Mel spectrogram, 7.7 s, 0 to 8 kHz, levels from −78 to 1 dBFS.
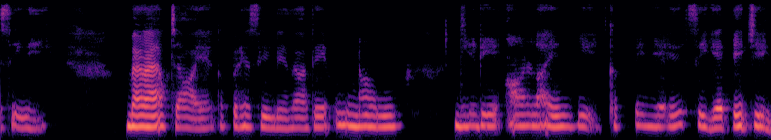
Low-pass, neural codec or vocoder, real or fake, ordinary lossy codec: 7.2 kHz; codec, 16 kHz, 1 kbps, FunCodec, trained on LibriTTS, 50 frames a second; fake; none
